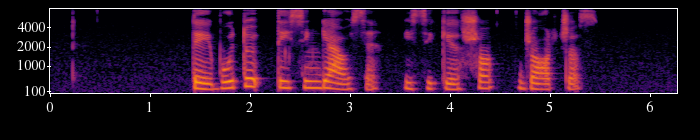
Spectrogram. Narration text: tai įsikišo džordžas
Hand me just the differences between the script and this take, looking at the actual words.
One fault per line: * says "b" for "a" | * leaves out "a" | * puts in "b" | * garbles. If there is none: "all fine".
* puts in "būtų teisingiausia"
